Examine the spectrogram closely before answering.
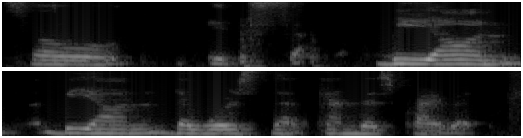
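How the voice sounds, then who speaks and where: In a Spanish accent, the speaker talks at a very slow pace with fairly even intonation. The tone is dark and mellow, and somewhat breathy. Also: woman, medium pitch for a woman. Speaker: mental health worker, translator. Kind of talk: emotional testimony on video call. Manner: halting.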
